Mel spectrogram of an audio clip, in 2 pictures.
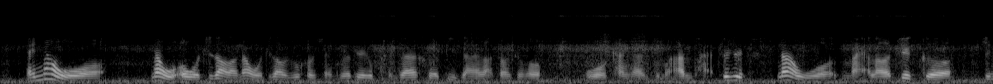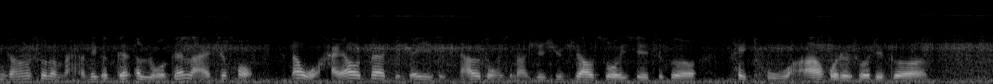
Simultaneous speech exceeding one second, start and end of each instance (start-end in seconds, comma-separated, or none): none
